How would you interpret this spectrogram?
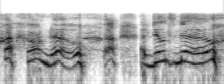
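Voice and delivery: giggling through the words; laughing. Real, not acted. Amused by her own pimple, laughing.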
